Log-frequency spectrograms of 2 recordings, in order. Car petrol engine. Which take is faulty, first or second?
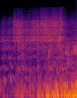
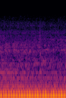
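first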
